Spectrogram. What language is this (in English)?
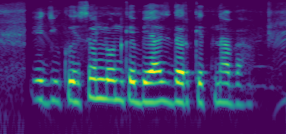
Bhojpuri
